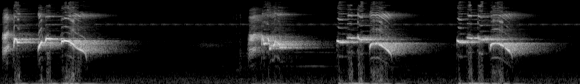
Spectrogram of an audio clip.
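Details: Morning song of a wild sooty-headed bulbul, played to stir other bulbuls to sing. Rich chattering phrases with downward-curving whistled endings repeat four times, the last three in close succession.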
